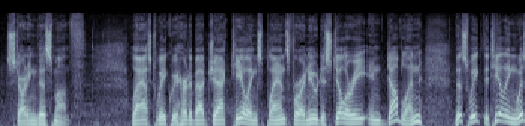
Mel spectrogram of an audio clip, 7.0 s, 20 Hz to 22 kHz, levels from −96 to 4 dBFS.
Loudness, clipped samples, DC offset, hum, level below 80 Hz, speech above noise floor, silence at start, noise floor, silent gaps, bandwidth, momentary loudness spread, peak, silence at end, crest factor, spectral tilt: -20 LUFS; under 0.1%; under 0.1%; none; -44 dBFS; 25 dB; 0.1 s; -45 dBFS; none; 14 kHz; 5 LU; -8 dBFS; 0 s; 12 dB; -5 dB/octave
